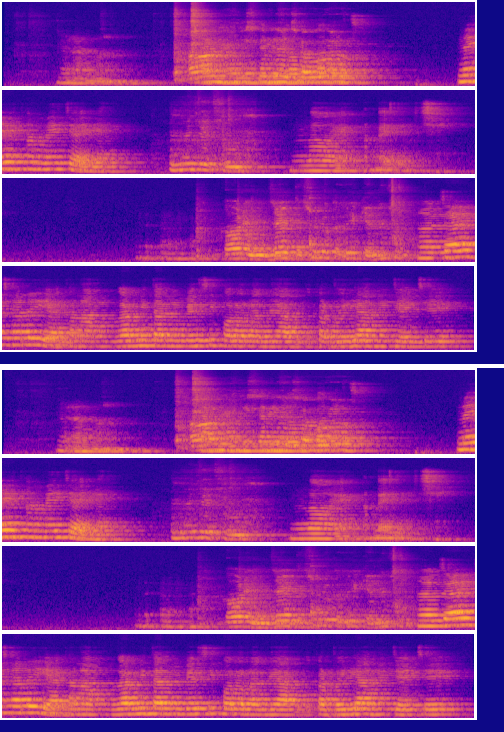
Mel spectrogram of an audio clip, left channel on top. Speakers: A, on the right; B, on the left.
A: हँ
B: आओर
A: तैं कहलिय
B: इसकुल
A: कनि
B: जाइ
A: गप
B: छौ
A: कऽ
B: नहि
A: लै छी। नहि एखन नहि जाईए।
B: नहि जाइ छौ।
A: नहि एखन नहि जाइ छी। ह ह।
B: कहरमे जाइ तऽ शुरू तऽ देखै ने।
A: हँ जाइ छलैए ऐखन आब गर्मी तरमी बेसी पड़य लगलै आब। ओकर भैया नहि जाइ छै।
